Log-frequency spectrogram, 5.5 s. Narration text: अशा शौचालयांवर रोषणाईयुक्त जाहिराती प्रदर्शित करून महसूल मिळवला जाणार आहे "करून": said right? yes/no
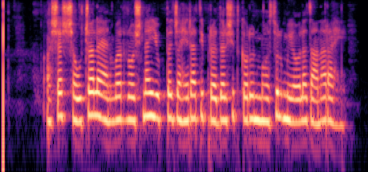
yes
